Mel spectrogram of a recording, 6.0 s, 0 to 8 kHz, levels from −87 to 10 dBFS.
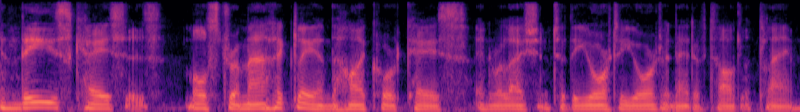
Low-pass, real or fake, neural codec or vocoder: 7.2 kHz; fake; codec, 16 kHz, 4 kbps, FunCodec, trained on LibriTTS, 50 frames a second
